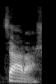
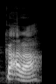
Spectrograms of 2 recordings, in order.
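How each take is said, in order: First: The word begins with a ch sound. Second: The word begins with a k sound. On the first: This is how the class will read the name. "কিন্তু আমরা পড়বো কি, চারা" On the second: This is the actual pronunciation of the name. "ওর উচ্চারণ আসলে কারা"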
